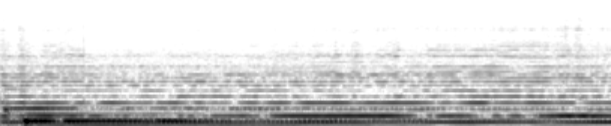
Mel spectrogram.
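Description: Faint background music of sustained, held chords that change to a new chord a moment after the start.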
